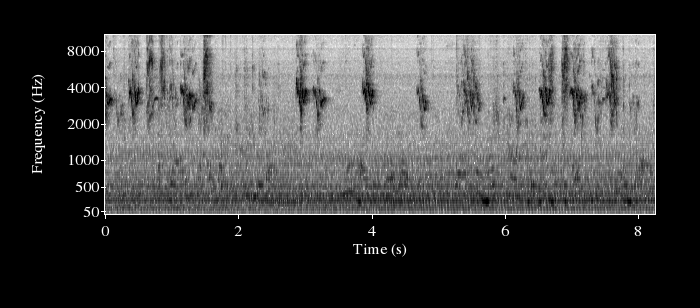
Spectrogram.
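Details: In summer heat, budgerigars chatter with bright, squeaky chirps in repeated bursts, often in pairs, with brief pauses and a faint hum beneath.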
